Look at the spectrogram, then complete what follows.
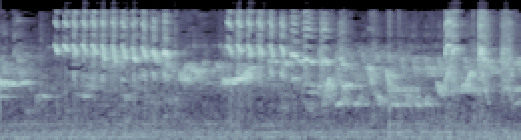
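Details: Young white-rumped shama in full song: a rapid, evenly pulsed train of high bright notes, then tumbling chattering phrases of thin high whistles with sharp accents.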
